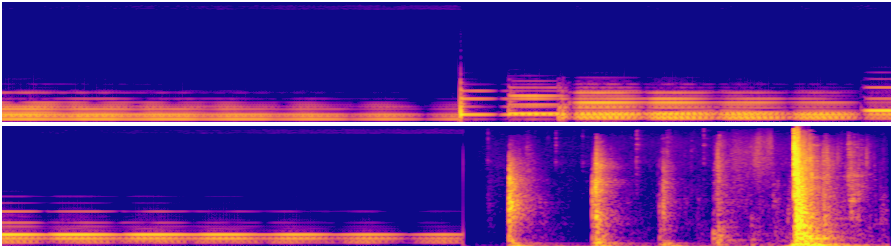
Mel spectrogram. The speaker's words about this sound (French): Qu'est-ce que c'est, là ? C'est rien. Votre porte était coincée. Mais qui êtes-vous ? Mais rassurez-vous, tout va bien, puisque je l'ai décoincée.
